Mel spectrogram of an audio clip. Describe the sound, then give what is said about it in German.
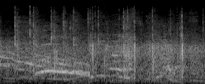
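Warm applause welcomes the crew of the Tosca to a sea-shanty contest on Christmas Eve, a steady patter of clapping that continues throughout with voices audible over it. “Begrüßt mit mir mit einem warmherzigen Applaus die Besatzung der wunderbaren, weitgereisten, weltberühmten Tosca!”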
